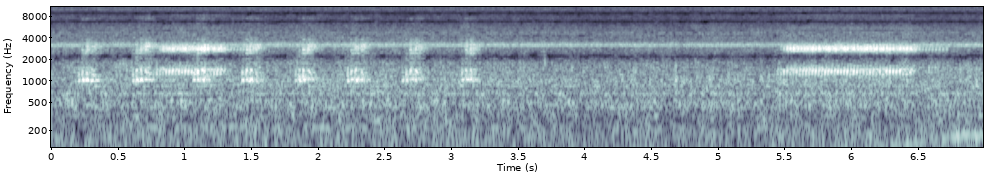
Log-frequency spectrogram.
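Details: Pond frogs at night give a run of short mid-pitched croaks about every half second, then a pause and one longer drawn-out grating trill lasting about a second, with a faint constant high hum behind.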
